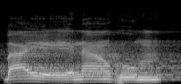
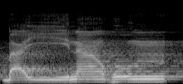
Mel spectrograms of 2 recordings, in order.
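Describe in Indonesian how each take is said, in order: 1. Bunyi 'bai' diucapkan keras, tidak lembut. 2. Bunyi 'bai' diucapkan dengan lembut dan halus. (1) "jangan dibaca bainahum, itu berarti belum lembut" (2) "Bunyi ya sukunnya baca dengan lembut atau lunak"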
